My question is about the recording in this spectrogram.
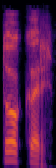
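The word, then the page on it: tokar': Tatar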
